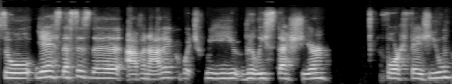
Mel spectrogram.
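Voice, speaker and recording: This woman has a Scottish accent and a medium pitch. She keeps a moderate pace with fairly even intonation. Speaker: whisky master blender. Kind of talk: virtual whisky tasting.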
